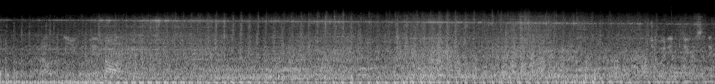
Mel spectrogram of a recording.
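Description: A Royal Air Force Chinook HC.5 twin-rotor helicopter at a RIAT 2024 flying display gives a loud, continuous rotor thump and engine whine, with a commentator's voice running over it.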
